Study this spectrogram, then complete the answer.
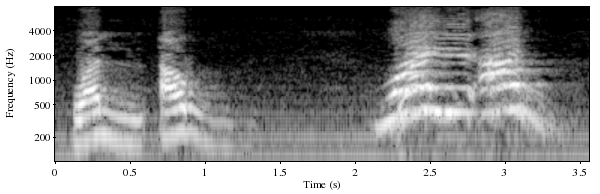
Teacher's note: را ہم پر پڑھیں گے اس لیے کہ اس کے پچھلے حرف پر زبر ہے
